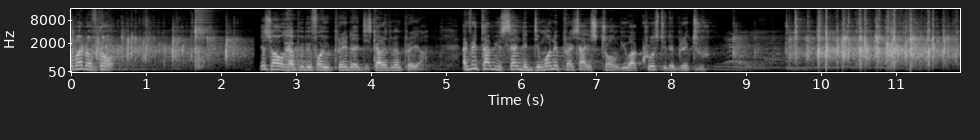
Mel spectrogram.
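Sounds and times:
speech: 0.0s - 0.7s, 2.5s - 8.6s
audience clapping: 0.0s - 2.5s, 8.8s - 11.8s.

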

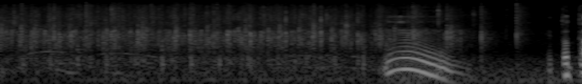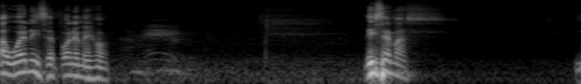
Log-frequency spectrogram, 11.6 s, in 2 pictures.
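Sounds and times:
audience applause: 0.0s - 5.3s
speech: 3.8s - 4.6s, 5.6s - 7.0s, 9.5s - 10.1s.

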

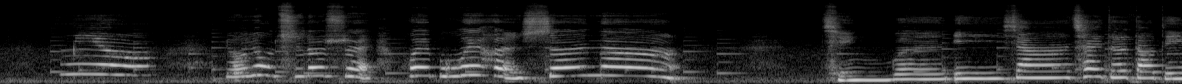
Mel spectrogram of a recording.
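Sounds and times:
cat meowing: 0.6s - 1.5s
speech: 2.3s - 7.0s, 8.2s - 11.8s.

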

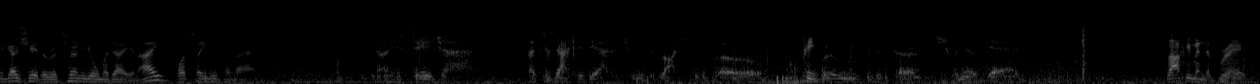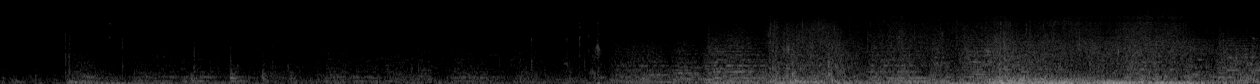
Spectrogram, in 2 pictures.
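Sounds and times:
speech: 0.0s - 2.7s, 3.8s - 10.4s, 11.7s - 13.6s
heavy ocean waves crashing: 18.7s - 25.1s
gusting wind: 19.6s - 25.1s.

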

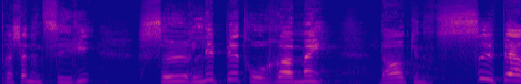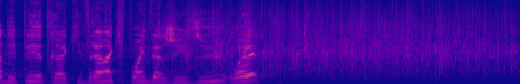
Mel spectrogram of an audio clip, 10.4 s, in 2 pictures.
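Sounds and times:
speech: 0.0s - 8.0s
audience applauding: 6.7s - 10.4s.

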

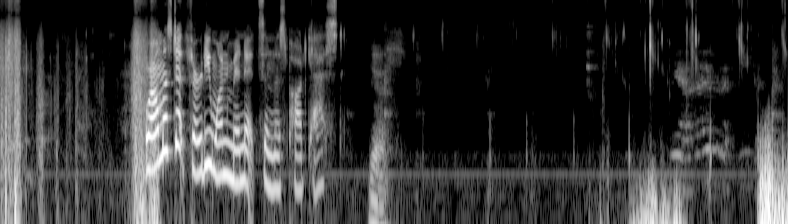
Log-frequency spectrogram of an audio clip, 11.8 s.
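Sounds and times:
speech: 2.2s - 5.9s
chewing and biting while eating cheesecake: 6.1s - 11.8s.

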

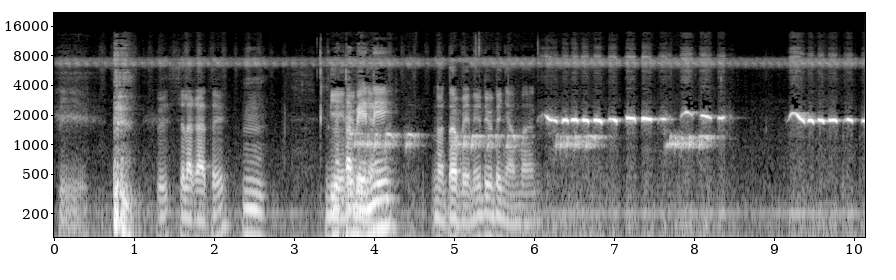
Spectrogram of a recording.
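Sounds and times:
speech: 1.6s - 2.8s, 3.4s - 6.2s
whistled imitation of zebra dove call: 3.7s - 8.6s, 9.2s - 10.1s.

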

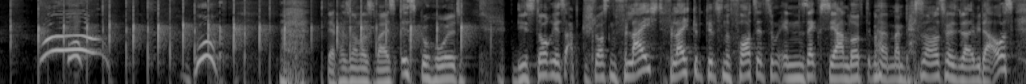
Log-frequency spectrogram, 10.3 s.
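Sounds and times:
hand clapping: 0.0s - 5.2s
person whooping: 0.4s - 2.9s
speech: 3.3s - 10.2s.

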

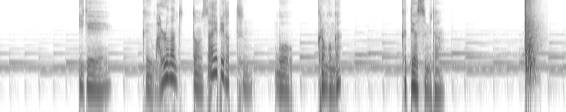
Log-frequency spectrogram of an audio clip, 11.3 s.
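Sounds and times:
speech: 1.6s - 6.9s, 8.0s - 9.0s
hard blow to the back of head: 10.5s - 10.9s.

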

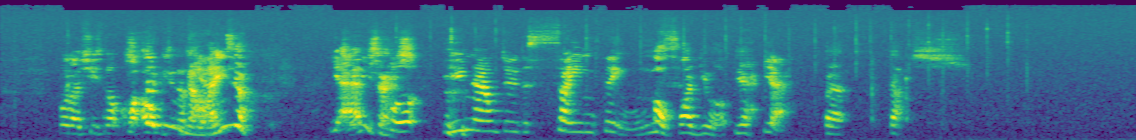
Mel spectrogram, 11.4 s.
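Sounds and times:
speech: 0.8s - 2.6s, 3.3s - 9.4s
pen clicking: 4.2s - 10.4s.

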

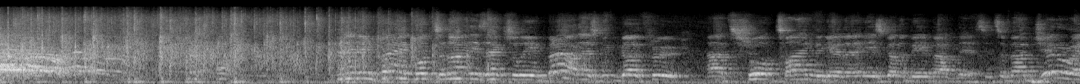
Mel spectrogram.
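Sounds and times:
high shouts: 0.0s - 1.3s
large audience cheering and clapping: 0.0s - 4.4s
speech: 4.7s - 10.7s.

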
